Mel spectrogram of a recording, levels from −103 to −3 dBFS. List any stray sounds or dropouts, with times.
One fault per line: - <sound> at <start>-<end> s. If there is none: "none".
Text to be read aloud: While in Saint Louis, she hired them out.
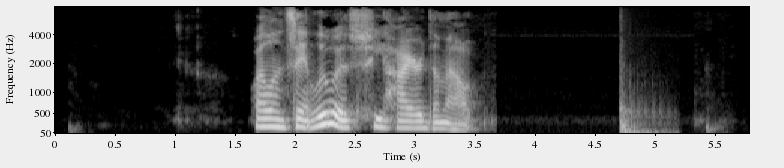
- thud at 4.7-5.2 s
